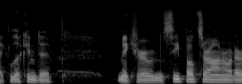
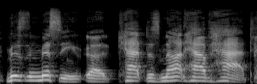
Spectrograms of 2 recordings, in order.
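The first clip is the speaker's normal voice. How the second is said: mock broken English; 4 semitones higher, 5 dB louder, slower than usual. Support reply in broken English.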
